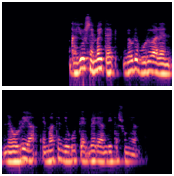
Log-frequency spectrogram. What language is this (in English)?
Basque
